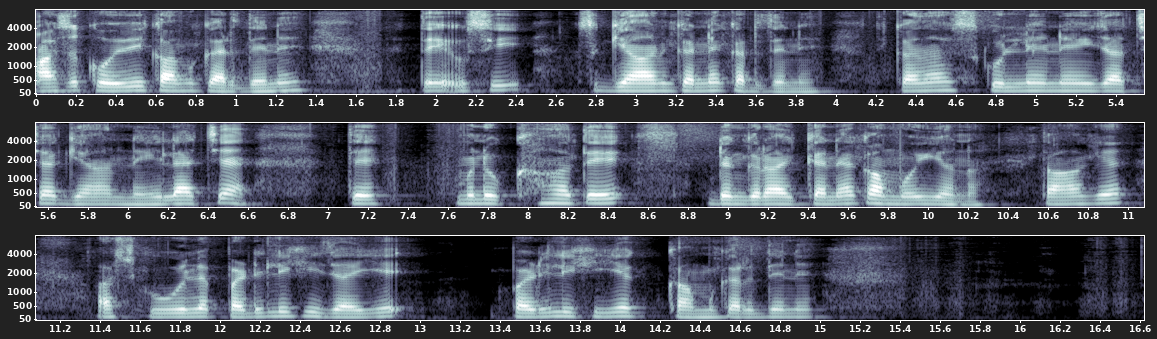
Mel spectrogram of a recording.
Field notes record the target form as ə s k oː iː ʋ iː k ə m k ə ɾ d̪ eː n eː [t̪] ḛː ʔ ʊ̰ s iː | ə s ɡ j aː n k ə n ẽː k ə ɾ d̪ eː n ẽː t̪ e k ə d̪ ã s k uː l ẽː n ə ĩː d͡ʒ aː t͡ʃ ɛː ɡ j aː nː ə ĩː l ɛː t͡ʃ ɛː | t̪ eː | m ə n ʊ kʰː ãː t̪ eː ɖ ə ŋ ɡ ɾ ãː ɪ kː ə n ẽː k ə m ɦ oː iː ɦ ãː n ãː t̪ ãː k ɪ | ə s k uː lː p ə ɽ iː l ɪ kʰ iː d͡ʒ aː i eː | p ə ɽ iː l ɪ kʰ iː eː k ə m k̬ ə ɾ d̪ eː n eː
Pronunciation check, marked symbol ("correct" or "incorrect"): correct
